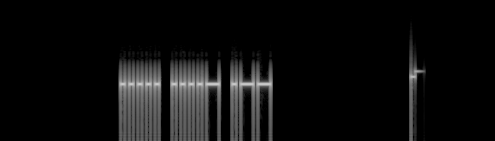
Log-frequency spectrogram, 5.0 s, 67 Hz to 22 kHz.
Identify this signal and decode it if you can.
Morse code, heard as a keyed tone, about 28 wpm, 700 Hz. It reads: 54W
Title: Three Challenging Letter-Number Combinations 28wpm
